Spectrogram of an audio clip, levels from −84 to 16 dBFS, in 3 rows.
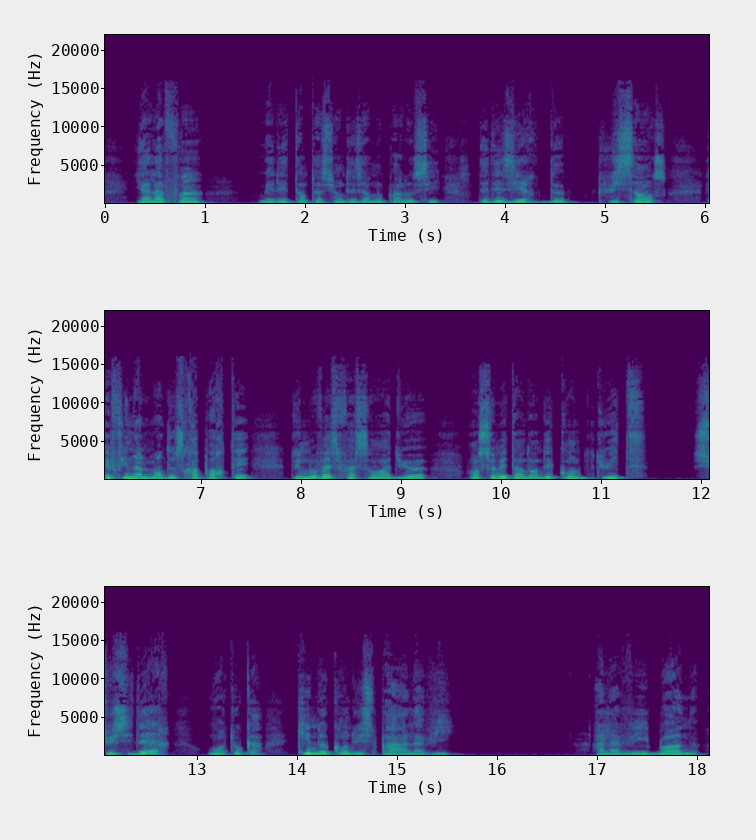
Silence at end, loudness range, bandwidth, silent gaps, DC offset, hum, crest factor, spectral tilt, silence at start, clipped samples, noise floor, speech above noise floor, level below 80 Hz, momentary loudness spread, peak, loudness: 0.1 s; 5 LU; 15 kHz; none; under 0.1%; none; 18 dB; -6.5 dB/octave; 0.35 s; under 0.1%; -74 dBFS; 47 dB; -66 dBFS; 13 LU; -10 dBFS; -27 LUFS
